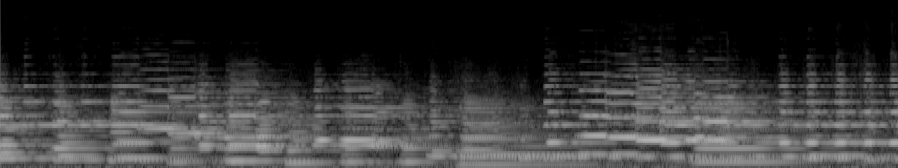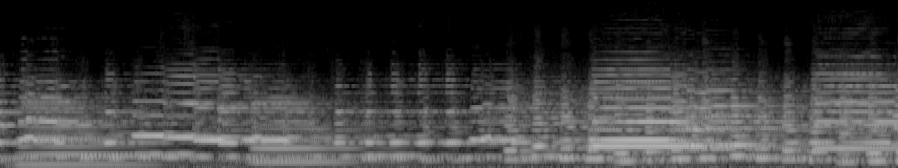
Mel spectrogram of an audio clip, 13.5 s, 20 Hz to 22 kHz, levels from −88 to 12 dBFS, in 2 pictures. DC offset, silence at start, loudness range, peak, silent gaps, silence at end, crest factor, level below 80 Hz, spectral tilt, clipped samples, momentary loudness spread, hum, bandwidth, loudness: under 0.1%; 0 s; 6 LU; -8 dBFS; none; 0 s; 18 dB; -56 dBFS; -6.5 dB/octave; under 0.1%; 10 LU; none; 8 kHz; -26 LUFS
